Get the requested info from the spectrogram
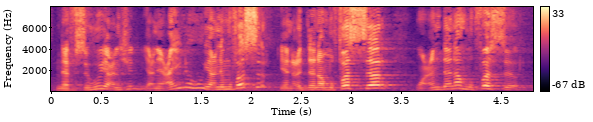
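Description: A man with a high voice gives a grammar lesson. He keeps asking the class questions, answers them himself and repeats his key terms. A faint hiss runs under the recording. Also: sing-song, quick pace, a bit bright. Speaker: grammar teacher. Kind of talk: classroom lecture on Arabic grammar.

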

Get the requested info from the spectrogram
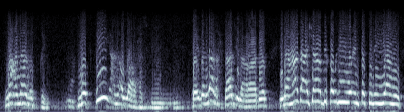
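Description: High-voiced man teaching grammar, lo-fi. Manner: repeats and self-corrects, slows down for quoted verses. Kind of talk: explaining a classical grammar poem.

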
